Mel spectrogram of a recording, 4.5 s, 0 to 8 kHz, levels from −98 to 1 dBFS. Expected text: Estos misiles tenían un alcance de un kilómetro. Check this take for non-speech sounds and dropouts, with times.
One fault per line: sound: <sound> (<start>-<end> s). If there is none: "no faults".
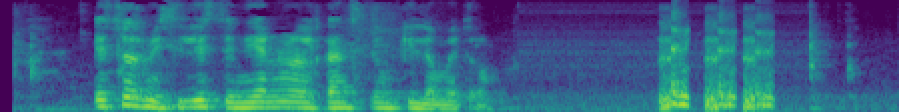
sound: laugh (3.3-3.9 s)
